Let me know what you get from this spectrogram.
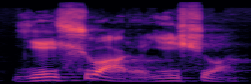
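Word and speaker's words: ישוע: 예수라는 이름이 있잖아요 예수 예수는 이제 히브리온은 예슈와 발음이 그렇게납니다 그리고는 이제 헬라어로는 구원자라는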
